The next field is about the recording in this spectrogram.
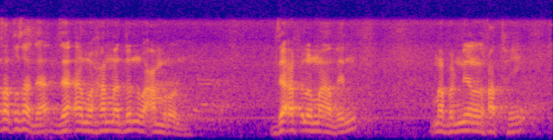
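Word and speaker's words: عمرو: Walaupun enggak kasih harakat orang bahasanya enggak akan ngomar bacanya. Dia bacanya pasti Amr. Bacanya tidak akan Umar karena langsung dipastikan Amr mafhum.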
